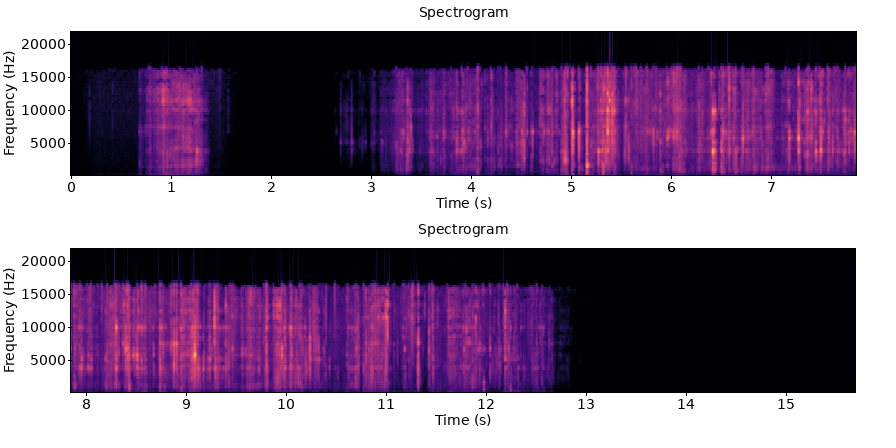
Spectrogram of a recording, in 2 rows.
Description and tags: Playing with Stones
Playing with a pile of stones
Rode NTG2
2018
